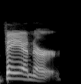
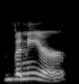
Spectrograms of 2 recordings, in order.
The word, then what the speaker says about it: Vanir: And I cannot tell you how much I was screaming at the screen when they kept talking about the Vanner, as they couldn't even say the name right.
